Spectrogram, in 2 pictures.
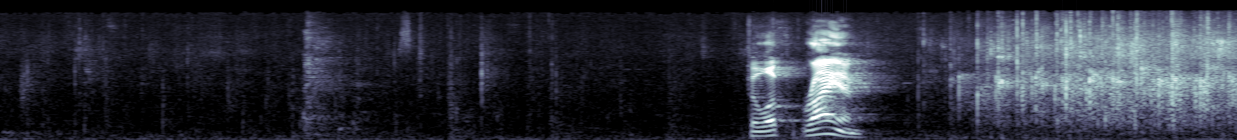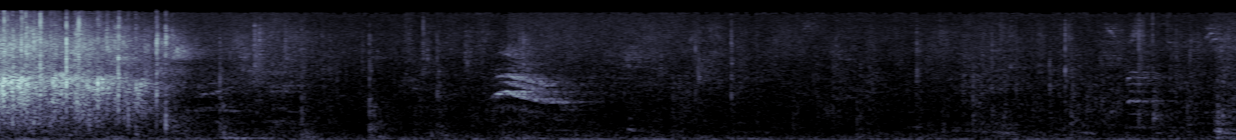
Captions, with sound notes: Philip Ryan. (audience applauding)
